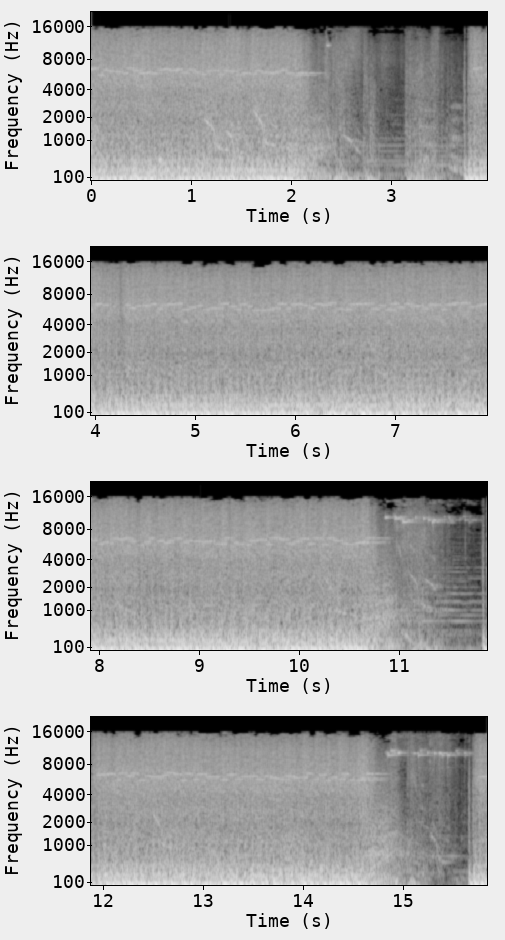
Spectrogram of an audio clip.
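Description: A heavy machine gun fires long, rapid bursts.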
